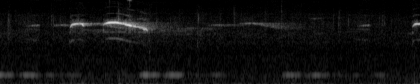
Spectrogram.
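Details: A Taiwan fulvetta (Alcippe formosana), a species endemic to Taiwan's mountains, gives a thin, high, slightly descending whistled note with a weaker trailing whistle over a faint low hum.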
